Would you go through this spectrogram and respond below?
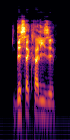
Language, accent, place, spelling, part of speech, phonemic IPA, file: French, France, Lyon, désacraliser, verb, /de.sa.kʁa.li.ze/, LL-Q150 (fra)-désacraliser.wav
- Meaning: to deconsecrate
